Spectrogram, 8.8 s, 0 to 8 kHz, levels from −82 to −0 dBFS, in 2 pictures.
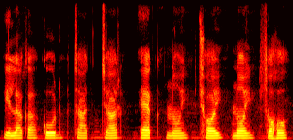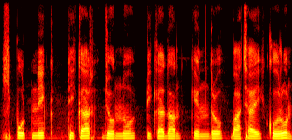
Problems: none marked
